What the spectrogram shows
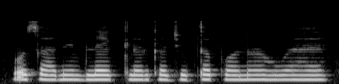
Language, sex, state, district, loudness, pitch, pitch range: Hindi, female, Jharkhand, Palamu, -16 LUFS, 220 Hz, 215-220 Hz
